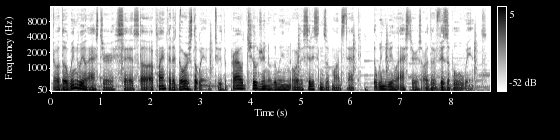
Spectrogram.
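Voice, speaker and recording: A man co-hosting a casual gaming quiz podcast, reading questions out in a measured, deliberate way. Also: low voice, mellow, faint music behind. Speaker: podcast co-host and quiz reader. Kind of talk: casual video game lore quiz podcast.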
